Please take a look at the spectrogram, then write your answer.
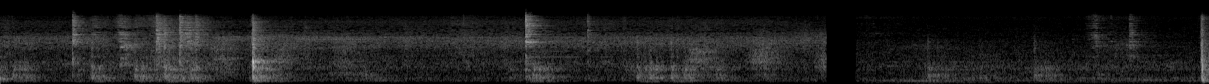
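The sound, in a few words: methi paratha roasting on a hot griddle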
